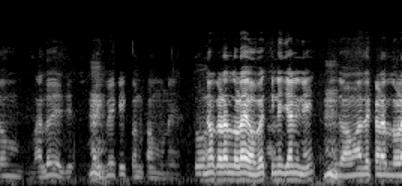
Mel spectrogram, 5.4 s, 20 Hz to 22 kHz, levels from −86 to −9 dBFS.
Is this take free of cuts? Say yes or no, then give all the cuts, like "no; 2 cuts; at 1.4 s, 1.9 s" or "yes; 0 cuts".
no; 1 cut; at 2.7 s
